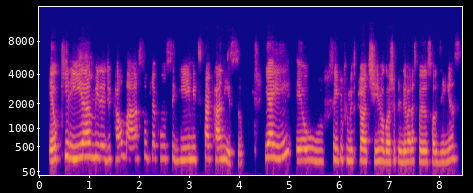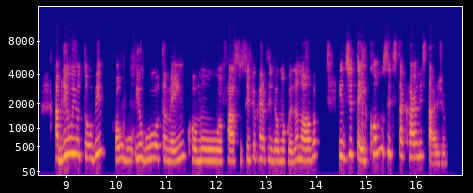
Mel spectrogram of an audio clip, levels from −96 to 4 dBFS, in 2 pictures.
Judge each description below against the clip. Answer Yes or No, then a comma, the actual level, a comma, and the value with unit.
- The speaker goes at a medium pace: Yes, average, 175 wpm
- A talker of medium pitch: No, high, 245 Hz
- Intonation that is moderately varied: Yes, average, 4.5 semitones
